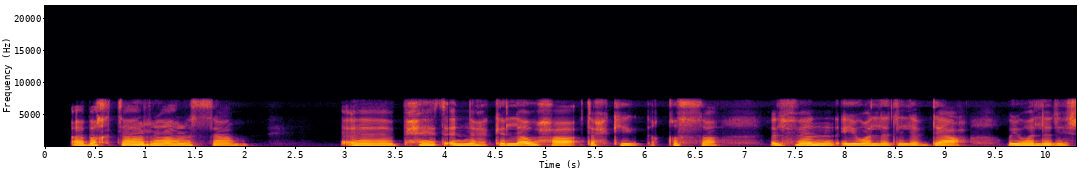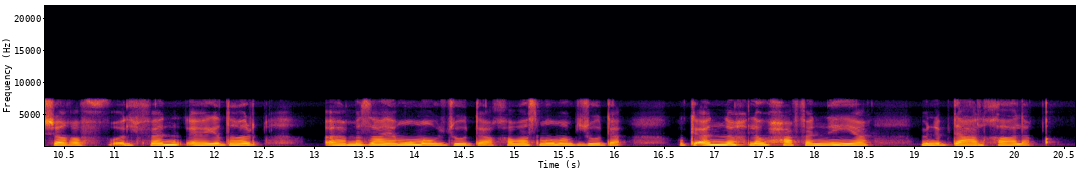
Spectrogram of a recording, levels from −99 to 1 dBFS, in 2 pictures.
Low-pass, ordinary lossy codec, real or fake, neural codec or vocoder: 7.2 kHz; none; real; none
